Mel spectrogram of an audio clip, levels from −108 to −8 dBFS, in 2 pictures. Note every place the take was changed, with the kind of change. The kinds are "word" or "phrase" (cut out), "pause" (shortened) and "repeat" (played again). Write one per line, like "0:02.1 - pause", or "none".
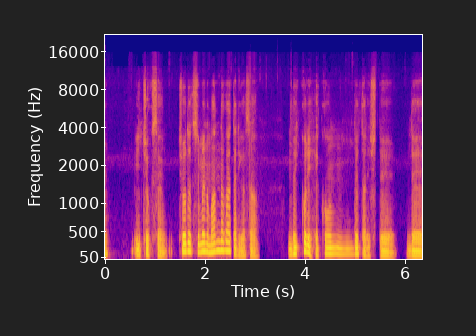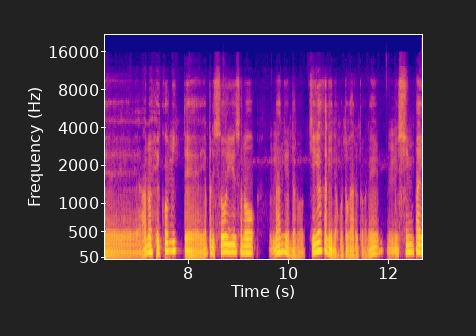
0:05.9 - pause
0:09.5 - pause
